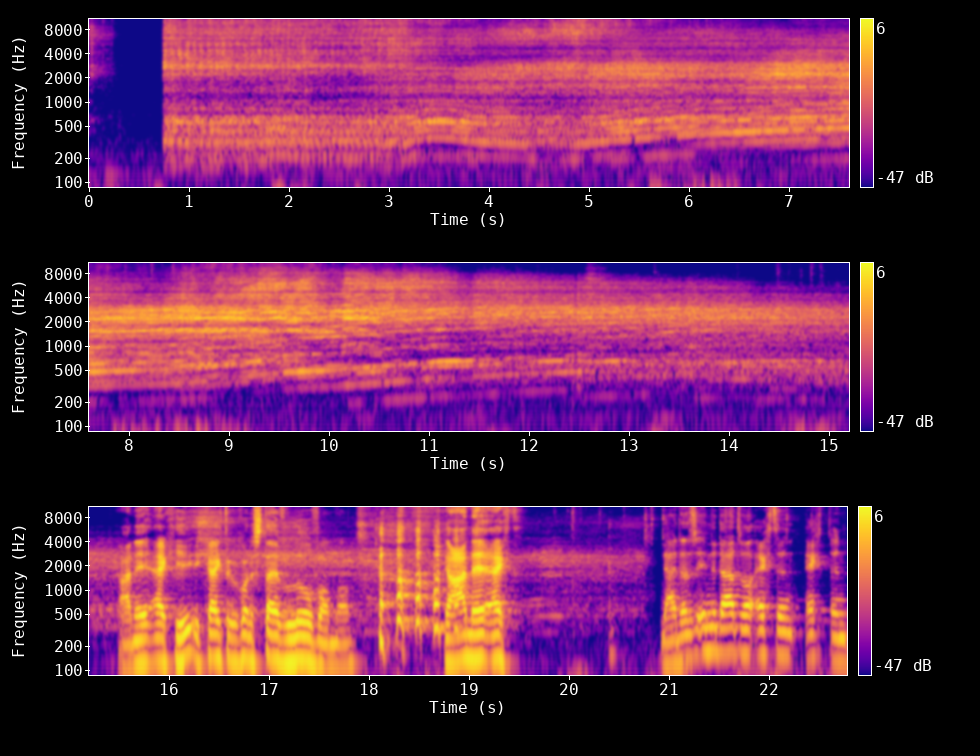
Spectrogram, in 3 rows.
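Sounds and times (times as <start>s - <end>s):
Aprilia RSV4 V4 motorcycle engine revving: 0.8s - 20.9s
speech: 15.5s - 18.2s, 18.8s - 19.6s, 20.9s - 22.7s
laughter: 17.8s - 19.6s.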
